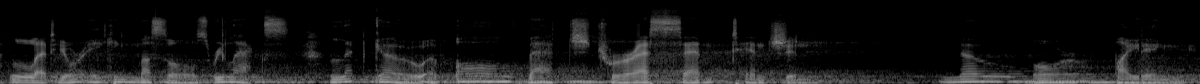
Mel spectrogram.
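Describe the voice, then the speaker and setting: A huge ancient dragon, acted by a man, speaks low and extremely slowly, with long reverb around every phrase. The manner is lordly yet hushed and protective, made to soothe in a sleep-aid roleplay. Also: heavily acted. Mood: soothing. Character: huge ancient male dragon, calm, protective, gently possessive.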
